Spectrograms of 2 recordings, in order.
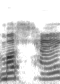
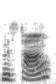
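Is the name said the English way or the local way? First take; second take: English; local. First: It is said like the English horse name. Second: It is said in the regional local way. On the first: The speaker calls it wrong. "So it's not Mustang" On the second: The speaker calls it right. "the actual pronunciation uh, in the region is Mustang"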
